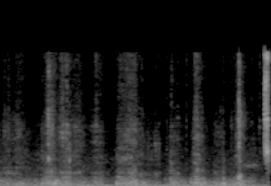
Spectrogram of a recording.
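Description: Faint rustling and light taps of fingers handling a cardstock paper teapot box.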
